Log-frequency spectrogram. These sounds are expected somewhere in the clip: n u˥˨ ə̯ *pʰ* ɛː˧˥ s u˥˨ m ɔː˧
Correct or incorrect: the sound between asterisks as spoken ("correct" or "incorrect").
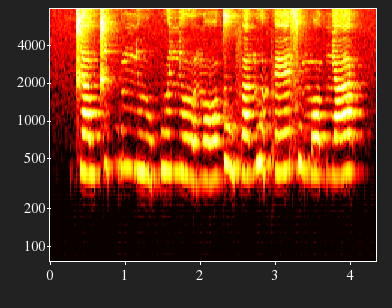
correct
